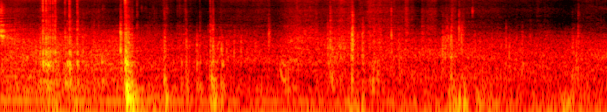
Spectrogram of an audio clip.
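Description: Scattered light clicks and knocks of handling and movement around a car's interior trim, with one sharper knock about a second in, over a low steady background hum.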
